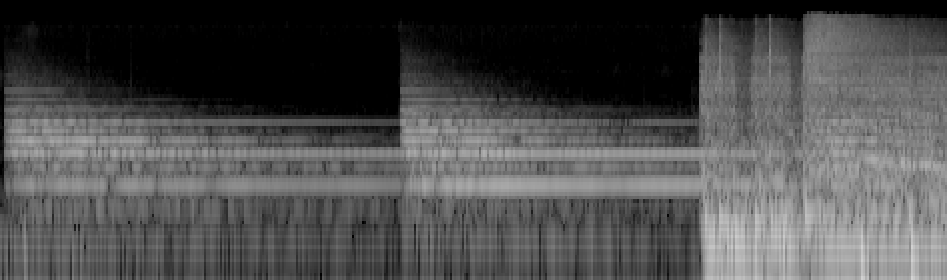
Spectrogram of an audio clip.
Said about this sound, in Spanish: Vamos a hablar de las campanadas.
